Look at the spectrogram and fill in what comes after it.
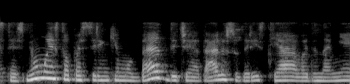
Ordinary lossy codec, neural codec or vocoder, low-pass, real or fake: AAC, 48 kbps; none; 7.2 kHz; real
